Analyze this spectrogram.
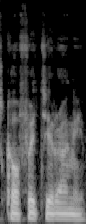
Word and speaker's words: Kowhitirangi: property at Kowhitirangi, called Kotarangi back then. But yeah, the proper Māori pronunciation of this town is Kowhitirangi, but yeah.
